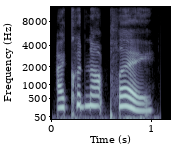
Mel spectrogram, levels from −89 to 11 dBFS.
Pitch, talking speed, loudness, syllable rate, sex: 250 Hz, 200 wpm, -18 LUFS, 4.1 syllables/s, female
